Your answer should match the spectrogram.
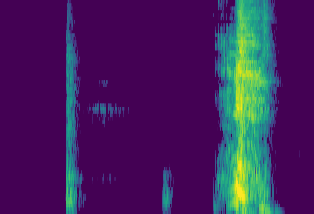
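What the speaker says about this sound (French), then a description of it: "Excusez-moi, j'arrête pas d'éternuer." A close, sharp sneeze with a quick breath intake before it, a brief sputter, then a loud bursting release.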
